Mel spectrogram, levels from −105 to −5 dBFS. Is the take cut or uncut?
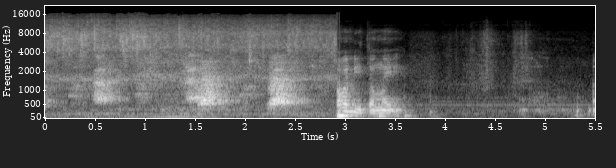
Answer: cut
